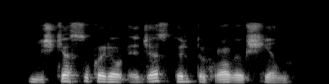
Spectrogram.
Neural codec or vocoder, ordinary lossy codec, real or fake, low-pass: codec, 16 kHz, 2 kbps, FunCodec, trained on LibriTTS, 25 frames a second; AAC, 48 kbps; fake; 7.2 kHz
